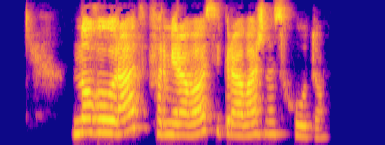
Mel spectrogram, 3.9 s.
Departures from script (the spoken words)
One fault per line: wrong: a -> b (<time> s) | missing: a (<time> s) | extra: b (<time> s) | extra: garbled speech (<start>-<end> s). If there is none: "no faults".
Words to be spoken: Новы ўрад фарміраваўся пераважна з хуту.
no faults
